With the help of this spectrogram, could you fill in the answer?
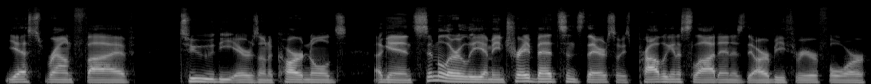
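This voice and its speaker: Deep-voiced man breaking down a mock draft. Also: fairly bright tone, smooth, no room sound, studio quality. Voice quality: deep voice that sometimes cracks high. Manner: casual, rambling, self-deprecating asides. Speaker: fantasy football YouTuber. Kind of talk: solo mock draft commentary.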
